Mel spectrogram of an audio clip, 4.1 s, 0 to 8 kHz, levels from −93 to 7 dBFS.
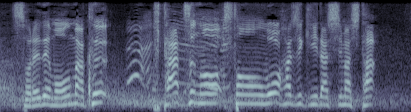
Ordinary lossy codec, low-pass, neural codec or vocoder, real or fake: none; 7.2 kHz; none; real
